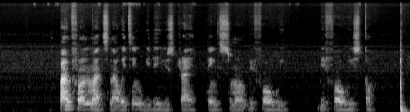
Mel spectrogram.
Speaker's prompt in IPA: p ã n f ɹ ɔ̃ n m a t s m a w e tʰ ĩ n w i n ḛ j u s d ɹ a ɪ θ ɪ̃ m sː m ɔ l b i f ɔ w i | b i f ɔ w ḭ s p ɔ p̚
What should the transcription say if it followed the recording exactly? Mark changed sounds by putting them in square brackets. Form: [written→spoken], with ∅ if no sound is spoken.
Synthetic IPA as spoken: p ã n f ɹ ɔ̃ n m a t s [m→n] a w e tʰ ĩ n w i [n→d] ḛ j u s d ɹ a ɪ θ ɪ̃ [m→ŋ] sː m ɔ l b i f ɔ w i | b i f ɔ w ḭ s [p→t] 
